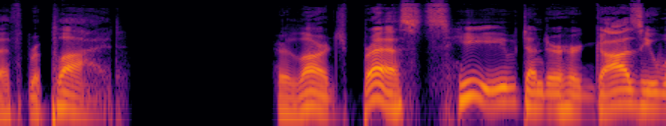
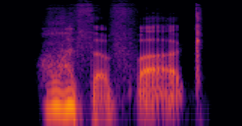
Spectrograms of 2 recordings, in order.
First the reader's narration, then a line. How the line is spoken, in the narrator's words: I sighed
